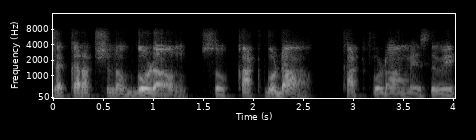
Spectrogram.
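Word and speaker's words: Kathgodam: ashoke like ashoke mentioned kh is pronounced Cut. Cut as in timber. Oh, I see. Yes. Okay. Got it. And godam is a corruption of godam. So cut godam.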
